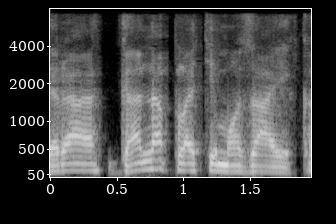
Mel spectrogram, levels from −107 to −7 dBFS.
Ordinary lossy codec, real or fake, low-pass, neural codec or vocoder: AAC, 32 kbps; real; 7.2 kHz; none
